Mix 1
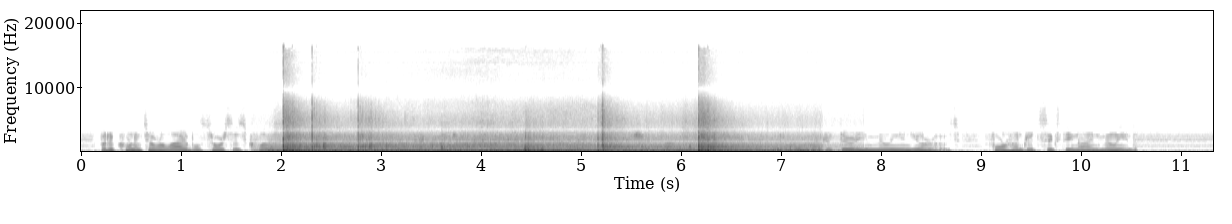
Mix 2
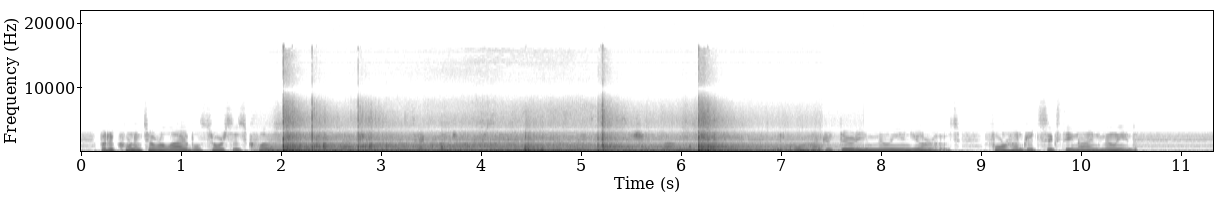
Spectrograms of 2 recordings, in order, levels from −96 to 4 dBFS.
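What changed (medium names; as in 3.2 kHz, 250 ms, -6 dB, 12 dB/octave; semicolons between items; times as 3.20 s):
speech +8.0 dB; background +3.0 dB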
